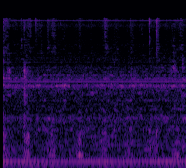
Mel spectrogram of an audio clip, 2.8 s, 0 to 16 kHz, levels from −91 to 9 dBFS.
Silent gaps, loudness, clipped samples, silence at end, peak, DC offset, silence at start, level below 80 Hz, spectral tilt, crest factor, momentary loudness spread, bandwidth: none; -54 LUFS; under 0.1%; 0 s; -32 dBFS; under 0.1%; 0.05 s; -70 dBFS; -2.5 dB/octave; 24 dB; 3 LU; 11.5 kHz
